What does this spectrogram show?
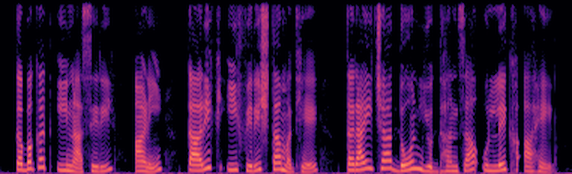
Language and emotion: Marathi, neutral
